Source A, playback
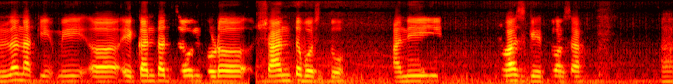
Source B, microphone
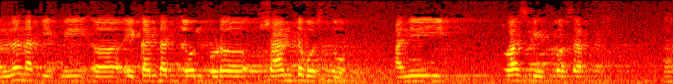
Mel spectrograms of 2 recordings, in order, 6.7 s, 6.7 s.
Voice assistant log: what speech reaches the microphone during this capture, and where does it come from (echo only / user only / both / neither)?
echo only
